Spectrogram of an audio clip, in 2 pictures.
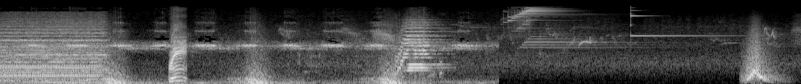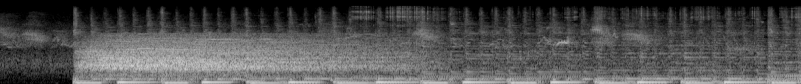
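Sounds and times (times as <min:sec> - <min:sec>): pulsing high beep: 0:04.0 - 0:04.6
bell-like ding: 0:06.3 - 0:07.2.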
